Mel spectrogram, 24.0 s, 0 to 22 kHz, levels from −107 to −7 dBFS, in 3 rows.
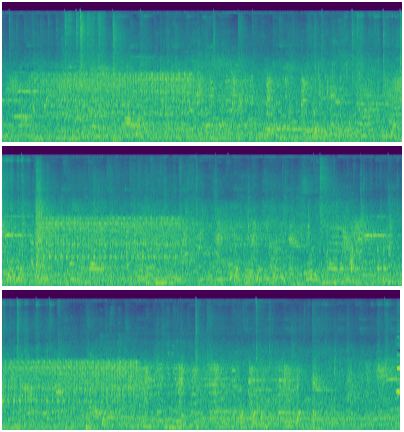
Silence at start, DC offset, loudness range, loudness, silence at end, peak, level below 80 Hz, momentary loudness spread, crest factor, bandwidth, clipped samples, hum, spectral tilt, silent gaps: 0 s; under 0.1%; 3 LU; -24 LUFS; 0 s; -6 dBFS; -42 dBFS; 5 LU; 18 dB; 16 kHz; under 0.1%; none; -4 dB/octave; none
